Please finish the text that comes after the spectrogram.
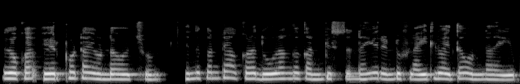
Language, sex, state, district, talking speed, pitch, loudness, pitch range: Telugu, female, Telangana, Karimnagar, 150 wpm, 250 Hz, -16 LUFS, 240-265 Hz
